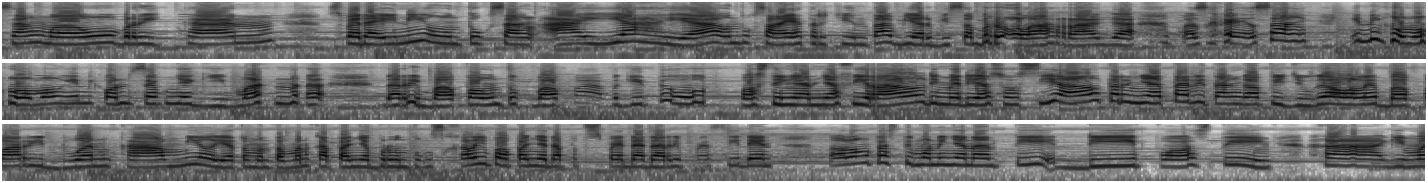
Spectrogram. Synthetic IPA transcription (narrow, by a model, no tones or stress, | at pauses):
saŋmaubəɾikan | sə̥pedainiunt̪ʊk̚saŋajahjaunt̪ʊk̚saŋajaht̪ərt͡ʃint̪abiarbisabəɾolahraɡapaskajasaŋ | iniŋɔmɔŋɔmɔŋinikɔnsɛp̚ɲaɡimanadaɾibapaunt̪ʊk̚bapabəɡit̪u | post̪iŋanɲafiɾaldimediasosialt̪ərɲat̪adit̪aŋɡapid͡ʒuɡaolɛhbapaɾiduankamɪljat̪əmant̪əmənkat̪aɲabəɾunt̪ʊŋsə̥kalibapaɲadapət̪̚sə̥pedadaɾipɾesidɛnt̪olɔŋt̪ɛst̪imoniɲanant̪idipost̪ɪŋaɡima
